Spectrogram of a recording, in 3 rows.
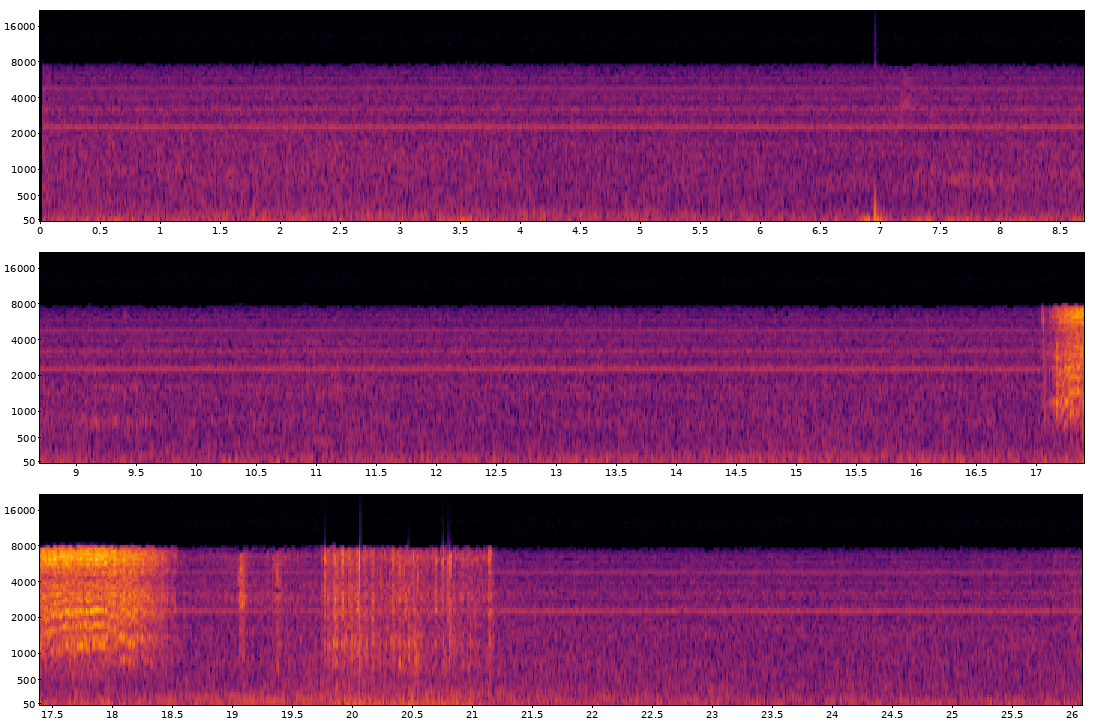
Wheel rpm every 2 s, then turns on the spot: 0, 0, 0, 0, 0, 0, 0, 0, 40, 10, 10, 0, 0.
18-22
